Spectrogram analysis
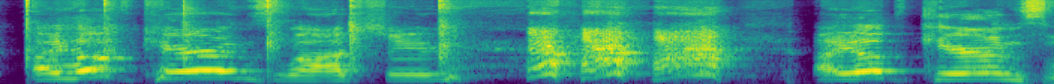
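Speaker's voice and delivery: high-pitched, giggly speech; tickled by your own cheeky joke; laughing. Real, not acted. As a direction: talk through a fit of laughter. Cracks up after daddy joke.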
